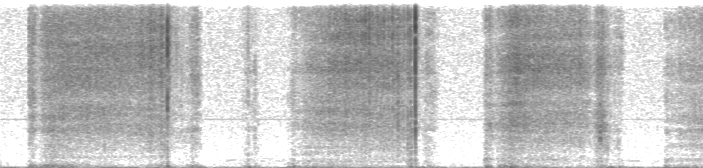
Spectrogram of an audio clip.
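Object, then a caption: Kinetic sand raked with a small plastic rake. A small green plastic rake held in the fingertips rakes and pokes through brown kinetic sand in close-up. Soft, gritty scraping swishes come in bursts separated by brief quiet gaps, with a few sharp ticks where the rake catches, all at a low, intimate level.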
